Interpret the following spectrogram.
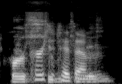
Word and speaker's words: hirsutism: I don't know how to pronounce that word. Hirsutism.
